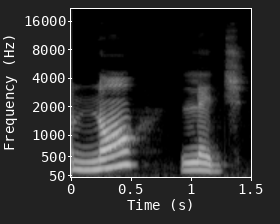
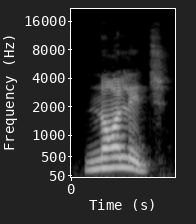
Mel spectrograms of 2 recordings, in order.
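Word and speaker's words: knowledge: ली नहीं ले और जब भी डी जी ई दिखे तो इसको इसको आपको पढ़ देना है ज। क्या पढ़ना है? ज क्योंकि पूरे ये तीन लेटर्स है। इसका उच्चारण ज होता है। तो नो लेज नॉलेज नॉलेज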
